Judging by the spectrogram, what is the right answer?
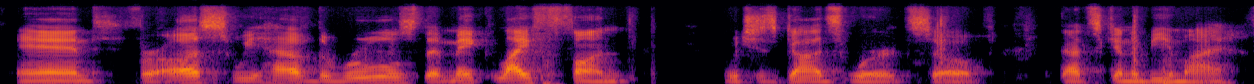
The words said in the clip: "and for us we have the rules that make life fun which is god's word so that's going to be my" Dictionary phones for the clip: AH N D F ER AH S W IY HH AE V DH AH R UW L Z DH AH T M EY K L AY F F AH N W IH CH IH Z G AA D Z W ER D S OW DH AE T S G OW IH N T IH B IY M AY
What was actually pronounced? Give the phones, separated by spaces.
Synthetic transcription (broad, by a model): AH N F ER AH S W IY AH V DH AH R UW L Z DH AH T M EY K L AY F F AH N W IH CH IH Z G AA D Z W ER D S OW DH AE T S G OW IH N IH B IY M AY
